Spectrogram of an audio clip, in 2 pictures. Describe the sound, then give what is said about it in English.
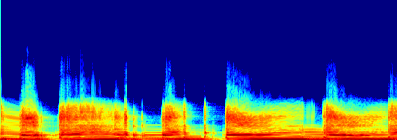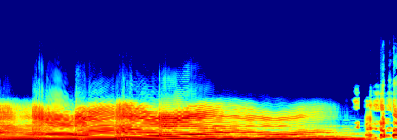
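Distorted electric guitar from a Fender Coronado II, played through an octave pedal and phaser into a trashy-sounding amp. Loud sustained notes and chords carry a low growl, and later notes swirl and warble under the phaser. “With the octave on it and kind of that trashy PV amp sort of sound. I should put a little more phase on there.”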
